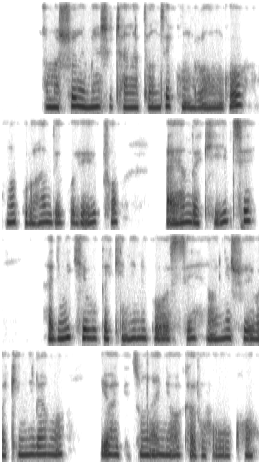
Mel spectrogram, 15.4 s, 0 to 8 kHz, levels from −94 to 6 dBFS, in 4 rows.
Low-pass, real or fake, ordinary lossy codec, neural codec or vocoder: 7.2 kHz; fake; Opus, 24 kbps; vocoder, 22.05 kHz, 80 mel bands, WaveNeXt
